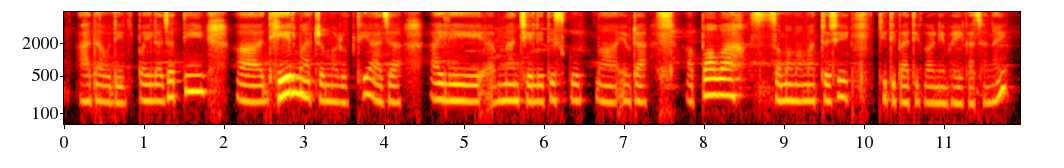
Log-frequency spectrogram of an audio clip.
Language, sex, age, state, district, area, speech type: Nepali, female, 30-45, West Bengal, Kalimpong, rural, spontaneous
